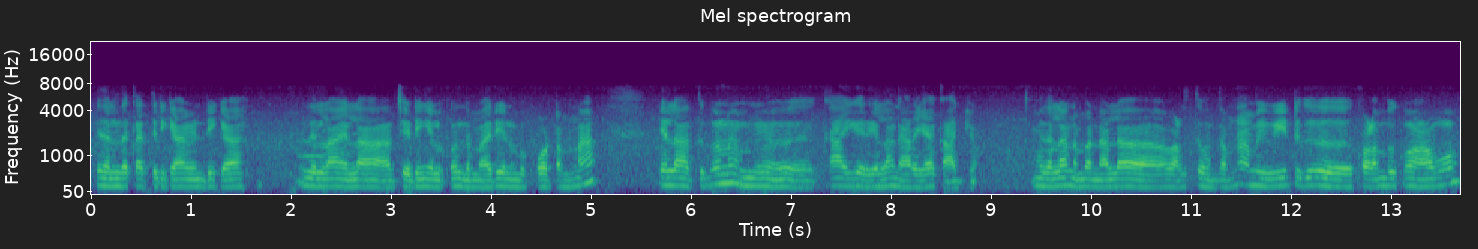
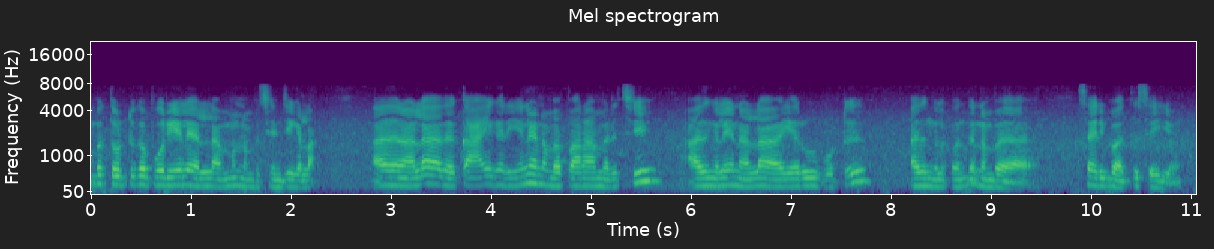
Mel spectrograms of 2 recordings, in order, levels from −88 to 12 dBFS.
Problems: none marked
